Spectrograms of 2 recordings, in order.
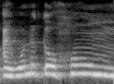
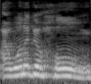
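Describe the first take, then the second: First: "I wanna go home" higher, with a drawn-out HOME; mock careful drill version of "I wanna go home"; over-enunciated practice take. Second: Said in the usual way. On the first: Shown as a demonstration. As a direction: exaggerate the ending of "home" like a drill. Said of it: "อันนี้คือฝึกพูดนะ เวลาเธอไปพูดจริงๆก็". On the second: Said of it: "พูดจริงๆเธอก็แบบ".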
